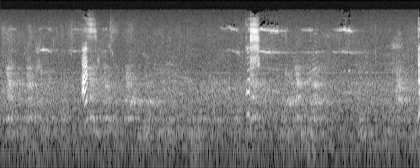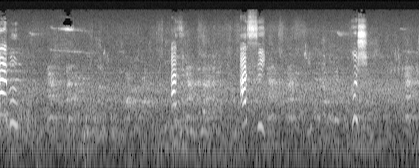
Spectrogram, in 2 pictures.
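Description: A dog yelping and whining in short, sharp, high-pitched yips, about six of them a few seconds apart, the loudest near the middle and about three-quarters of the way in.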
